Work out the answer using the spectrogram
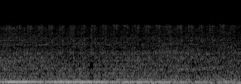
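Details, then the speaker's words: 2020 Hyundai Elantra 2.0 Nu engine with code P0017 cam/crank correlation, exhaust cam phaser failing to turn during cranking, running after reassembly: slightly uneven idle, steady low drone, faint light tapping; check engine light on, failing cam phaser. "I mean, it's not perfectly smooth. You can still hear a little bit of tapping noise. But this thing's running."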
